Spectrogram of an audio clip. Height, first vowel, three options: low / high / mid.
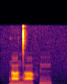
low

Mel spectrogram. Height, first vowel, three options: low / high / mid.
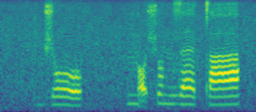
mid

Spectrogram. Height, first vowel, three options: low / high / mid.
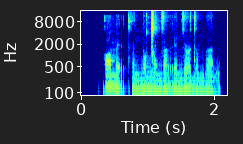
mid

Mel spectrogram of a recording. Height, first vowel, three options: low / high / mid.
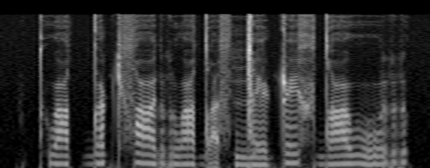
high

